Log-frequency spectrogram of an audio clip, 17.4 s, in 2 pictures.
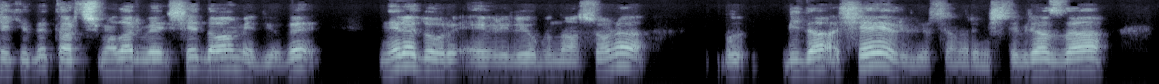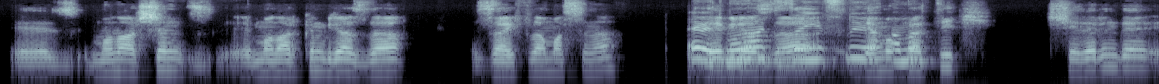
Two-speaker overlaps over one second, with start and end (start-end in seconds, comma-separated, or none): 13.9-15.7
